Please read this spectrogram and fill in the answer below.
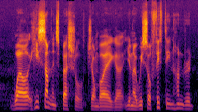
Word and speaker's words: Boyega: And his name is John Boyega, the hero in the movie. His name's what? Boyega, John Boyega. It's easy to remember because it's like John Boy Walton.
